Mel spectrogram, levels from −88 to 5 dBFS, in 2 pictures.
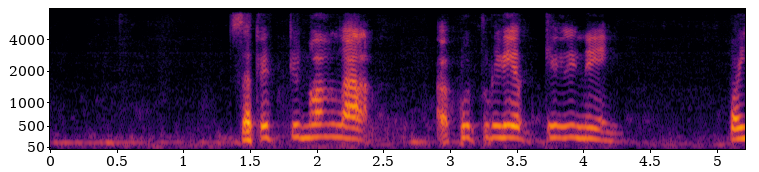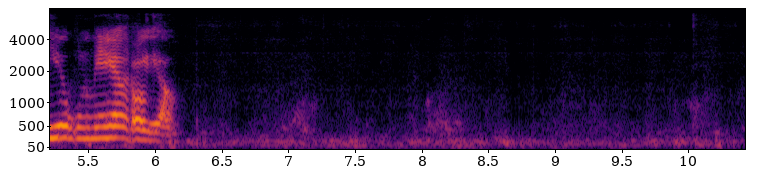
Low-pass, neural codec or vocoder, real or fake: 7.2 kHz; codec, 24 kHz, 1.5 kbps, HILCodec; fake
